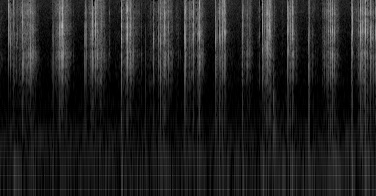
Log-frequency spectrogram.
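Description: A large solid milk chocolate bar is held upright in both hands while long acrylic nails quickly tap and scratch its back and edges. The result is a run of bright, dry scraping and crunchy scratching bursts with short taps, separated by brief quiet gaps over a faint low hum.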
